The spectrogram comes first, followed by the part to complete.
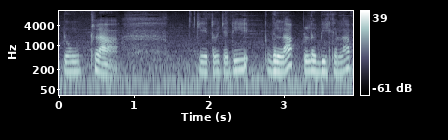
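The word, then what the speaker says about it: dunkler: Jadi dunkle plus ditambahkan R, jadi kita bacanya dunkla.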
